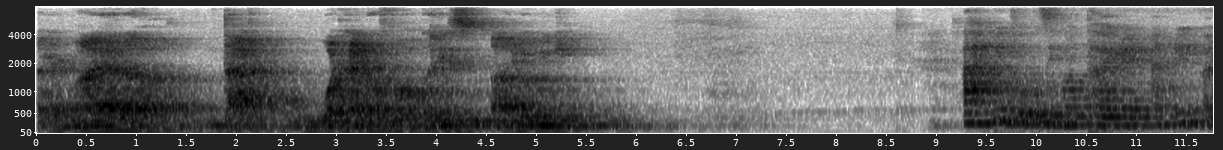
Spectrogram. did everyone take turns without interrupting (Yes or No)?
Yes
